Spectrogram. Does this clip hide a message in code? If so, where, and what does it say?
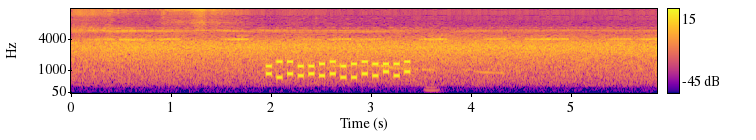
Yes: DTMF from 1.9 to 3.4 s, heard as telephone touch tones, dialled by machine, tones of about 60 ms, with radio hiss and a squelch burst at the end. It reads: 7394759129505#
